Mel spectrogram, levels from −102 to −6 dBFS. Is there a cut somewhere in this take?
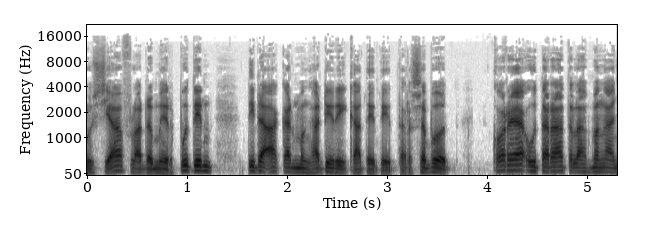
yes; 1 cut; at 3.9 s

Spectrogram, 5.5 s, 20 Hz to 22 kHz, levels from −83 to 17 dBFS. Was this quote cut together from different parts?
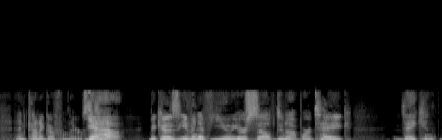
yes; 1 cut; at 1.0 s

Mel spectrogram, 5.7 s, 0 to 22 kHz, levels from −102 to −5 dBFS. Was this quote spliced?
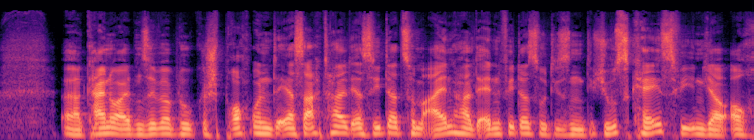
yes; 2 cuts; at 1.9 s, 4.4 s

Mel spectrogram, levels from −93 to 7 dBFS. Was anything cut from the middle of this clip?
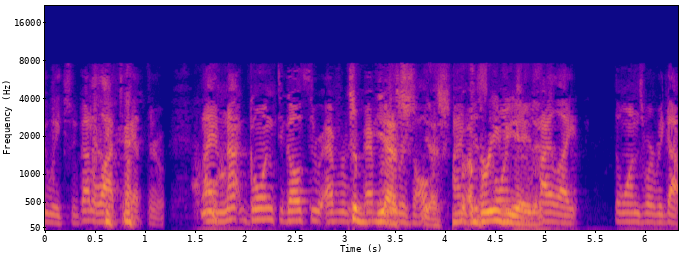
yes; 2 cuts; at 3.0 s, 4.1 s

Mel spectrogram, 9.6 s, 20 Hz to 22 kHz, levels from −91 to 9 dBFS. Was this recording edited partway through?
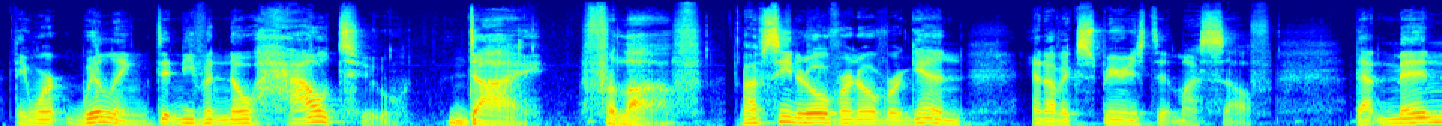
yes; 1 cut; at 4.8 s

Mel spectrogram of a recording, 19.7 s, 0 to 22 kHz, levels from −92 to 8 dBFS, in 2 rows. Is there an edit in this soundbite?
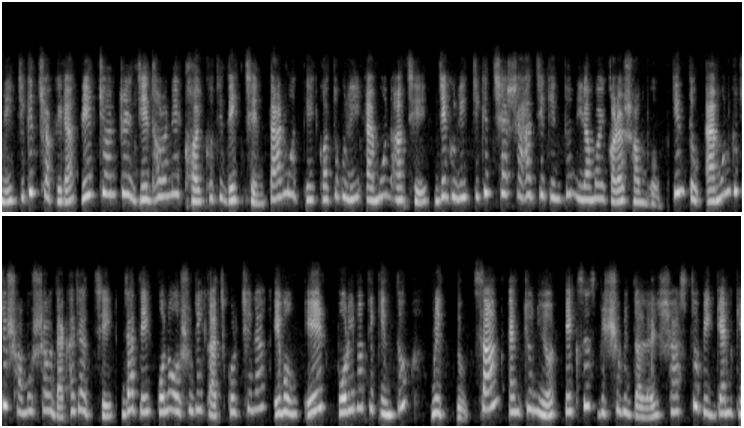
yes; 1 cut; at 9.7 s

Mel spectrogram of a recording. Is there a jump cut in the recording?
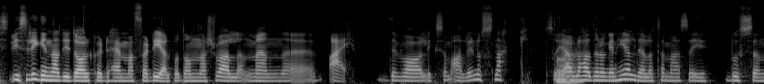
no; 0 cuts

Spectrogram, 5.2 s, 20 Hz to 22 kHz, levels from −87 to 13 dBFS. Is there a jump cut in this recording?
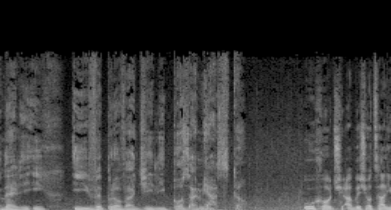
yes; 1 cut; at 4.0 s

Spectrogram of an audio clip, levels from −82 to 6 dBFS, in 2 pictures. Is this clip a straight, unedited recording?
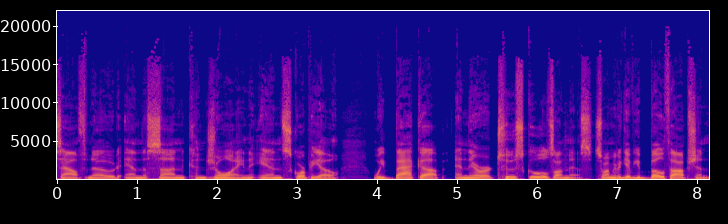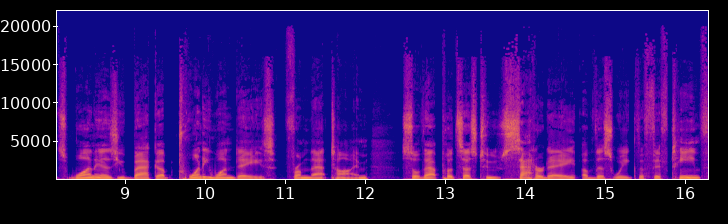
yes; 0 cuts

